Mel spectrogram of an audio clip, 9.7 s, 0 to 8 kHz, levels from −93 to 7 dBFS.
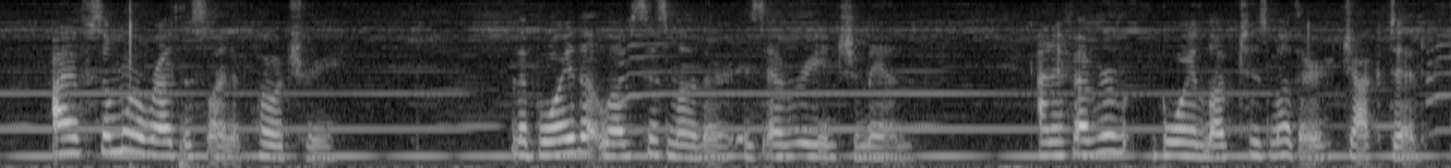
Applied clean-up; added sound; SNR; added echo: none; Glass + Wind instrument, woodwind instrument; 11 dB; none.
